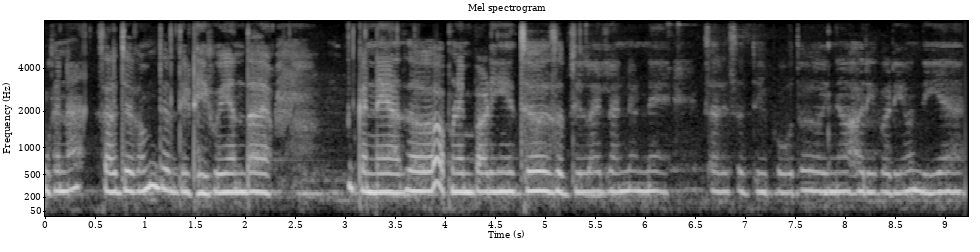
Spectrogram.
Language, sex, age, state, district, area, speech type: Dogri, female, 18-30, Jammu and Kashmir, Kathua, rural, spontaneous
